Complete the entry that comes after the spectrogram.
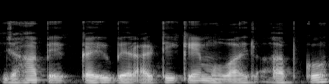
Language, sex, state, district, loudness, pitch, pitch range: Hindi, male, Madhya Pradesh, Umaria, -17 LUFS, 95 Hz, 85-100 Hz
